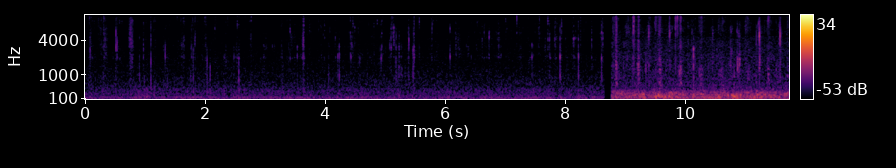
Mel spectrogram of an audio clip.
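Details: Cat eating its food indoors, from a Lunch With Lily compilation: quick, crunchy chewing with sharp clicks at about four per second over a low hum, growing louder after a brief cut near the end.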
